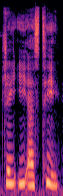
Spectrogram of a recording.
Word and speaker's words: jest: Like just was spelled J-E-S-T, pronounced jest.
